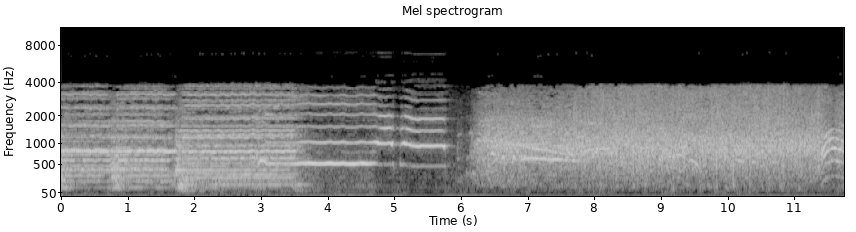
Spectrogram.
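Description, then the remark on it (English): A short band fanfare plays for about six seconds as Bud Abbott and Lou Costello are introduced on a radio show transcribed in Hollywood, then a studio audience erupts into loud, sustained cheering, yelling and applause that continues steadily to the end. “All right, stop the yelling.”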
